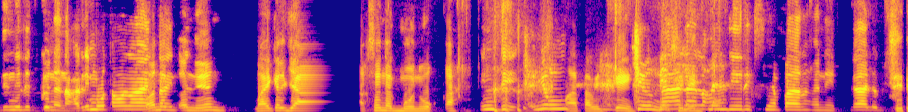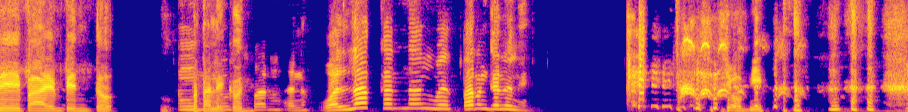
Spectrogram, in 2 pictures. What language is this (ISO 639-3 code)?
fil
